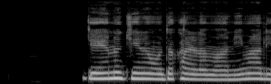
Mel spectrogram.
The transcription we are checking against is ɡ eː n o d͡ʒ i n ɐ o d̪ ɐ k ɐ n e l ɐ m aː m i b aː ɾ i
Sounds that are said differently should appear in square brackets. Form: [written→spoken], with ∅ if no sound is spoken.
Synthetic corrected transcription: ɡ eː n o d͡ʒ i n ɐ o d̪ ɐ k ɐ n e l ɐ m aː [m→n] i [b→m] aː [ɾ→l] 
